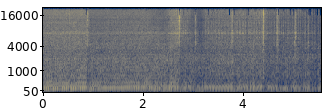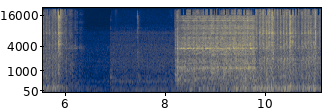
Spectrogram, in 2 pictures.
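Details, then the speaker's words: 1970 Honda N600 sedan twin, first run on a rebuilt carburetor, fed from a gas can: steady fast idle around 4000 rpm that won't drop back down, because the throttle cable is too tight with no play, so the idle screw does nothing. "Some people call me up and they go, "Hey, my car won't idle down." Well, it's because your cable's too tight. You got to have some play in it."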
